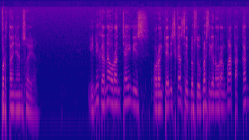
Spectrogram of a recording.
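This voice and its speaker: A man preaching a sermon in church as pastor, animated and mixing in joking asides. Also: on the high side, fast talker, no echo.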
